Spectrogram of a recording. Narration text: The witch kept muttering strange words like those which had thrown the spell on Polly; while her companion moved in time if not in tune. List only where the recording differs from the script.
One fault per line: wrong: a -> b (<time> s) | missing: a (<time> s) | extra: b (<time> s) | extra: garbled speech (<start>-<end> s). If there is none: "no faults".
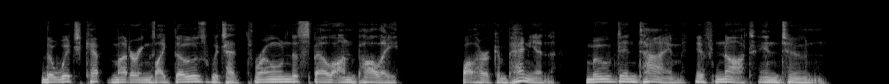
missing: strange words (1.5 s)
